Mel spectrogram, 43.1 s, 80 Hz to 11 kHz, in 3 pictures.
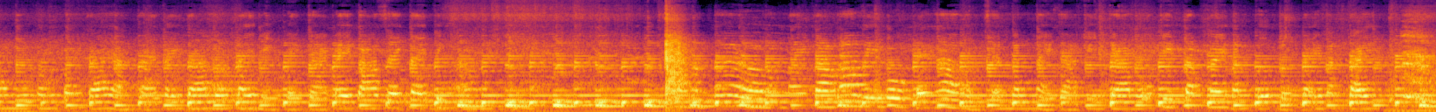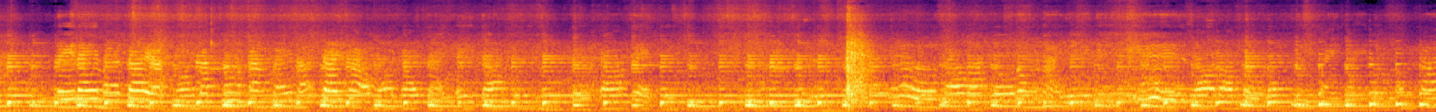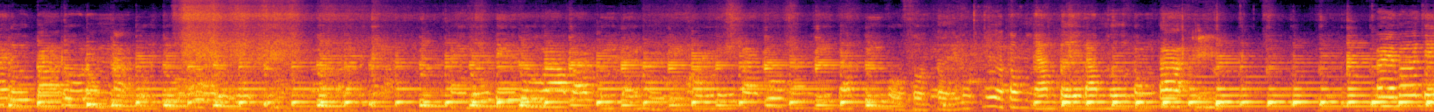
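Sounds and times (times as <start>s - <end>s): plucked lute pattern: 0.0s - 43.0s
woman chanting: 7.2s - 21.2s, 21.9s - 40.9s.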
